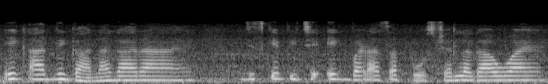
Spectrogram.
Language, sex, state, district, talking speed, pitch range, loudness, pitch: Hindi, female, Maharashtra, Mumbai Suburban, 165 wpm, 195-235 Hz, -16 LUFS, 195 Hz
